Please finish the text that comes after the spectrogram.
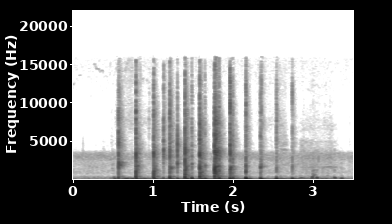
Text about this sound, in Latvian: Tie bija mūsu aplausi studijā.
